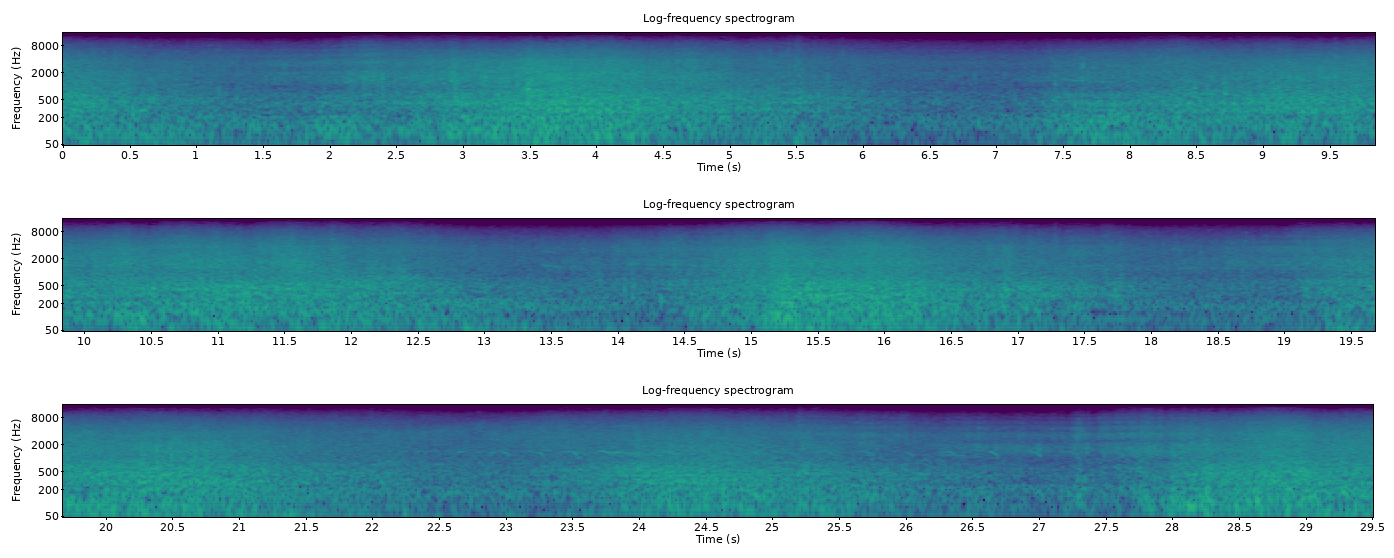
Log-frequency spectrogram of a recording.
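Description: Ocean surf: waves wash in and draw back, the noise swelling and fading every few seconds.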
